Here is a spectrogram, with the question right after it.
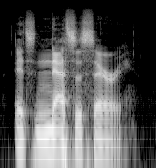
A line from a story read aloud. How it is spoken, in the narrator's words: replied Hecky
